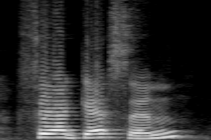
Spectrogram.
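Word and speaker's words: vergessen: many other verbs and we will always pronounce this like fair fair gessen we already saw this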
